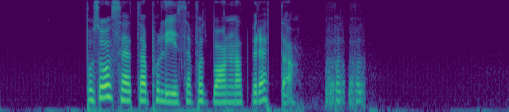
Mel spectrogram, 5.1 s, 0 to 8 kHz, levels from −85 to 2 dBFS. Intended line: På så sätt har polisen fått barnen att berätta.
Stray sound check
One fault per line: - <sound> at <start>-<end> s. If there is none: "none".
- laugh at 3.3-3.7 s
